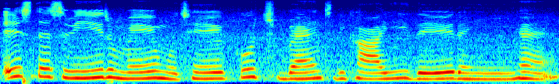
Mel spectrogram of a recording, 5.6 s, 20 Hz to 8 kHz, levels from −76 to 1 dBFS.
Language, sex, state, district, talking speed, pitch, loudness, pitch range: Hindi, female, Madhya Pradesh, Katni, 105 wpm, 225 Hz, -12 LUFS, 215-245 Hz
